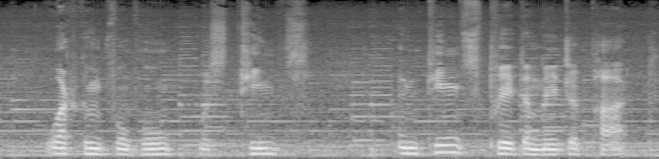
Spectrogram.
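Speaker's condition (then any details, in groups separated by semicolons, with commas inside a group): Cerebral palsy; complex operation for condition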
